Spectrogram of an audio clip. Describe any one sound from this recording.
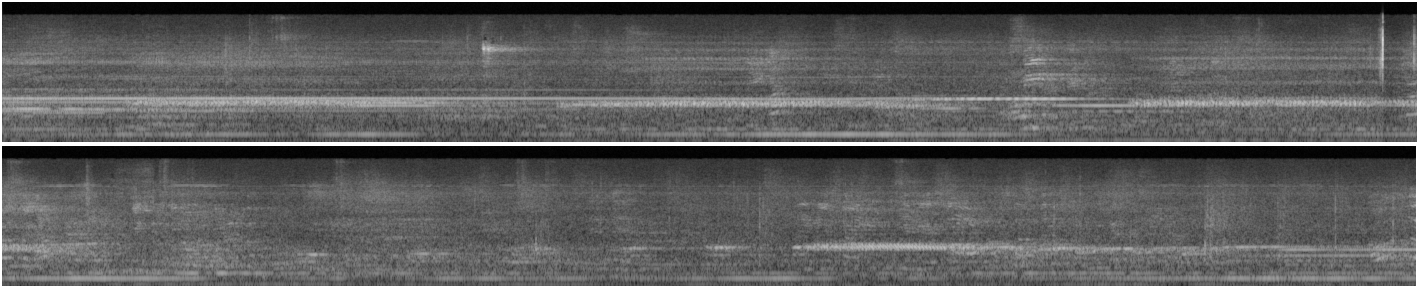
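An electric guitar plays sustained, droning notes through an amplifier in a large echoing room.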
